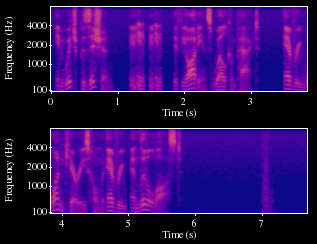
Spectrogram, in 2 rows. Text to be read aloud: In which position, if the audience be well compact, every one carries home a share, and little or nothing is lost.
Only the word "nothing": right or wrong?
wrong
